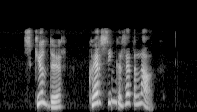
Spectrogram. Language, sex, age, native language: Icelandic, female, 20-29, Filipino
